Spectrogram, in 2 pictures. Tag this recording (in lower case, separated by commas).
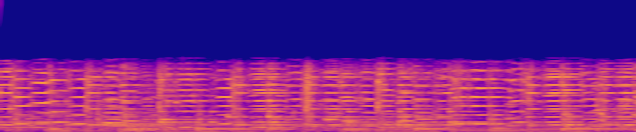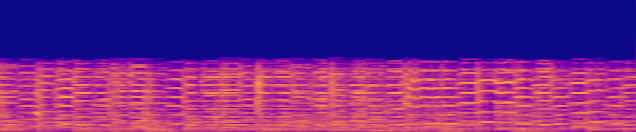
music, musical instrument, fiddle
